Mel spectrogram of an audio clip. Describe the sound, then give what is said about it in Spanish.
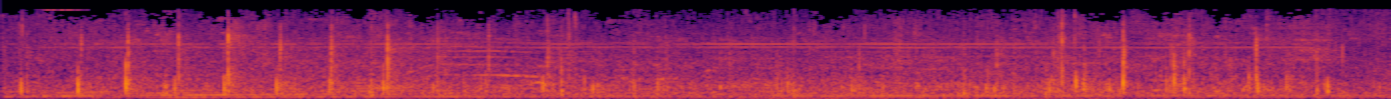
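Running footsteps cross a town square in a film drama scene: a quick, even series of many sharp steps over a steady background. “Pilar corre hacia Antonio que espera al otro lado de la plaza.”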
